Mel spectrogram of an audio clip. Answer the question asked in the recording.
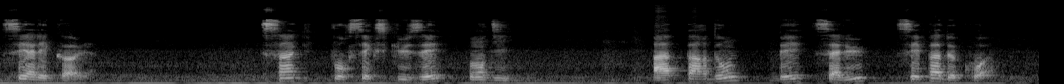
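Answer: A: Pardon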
